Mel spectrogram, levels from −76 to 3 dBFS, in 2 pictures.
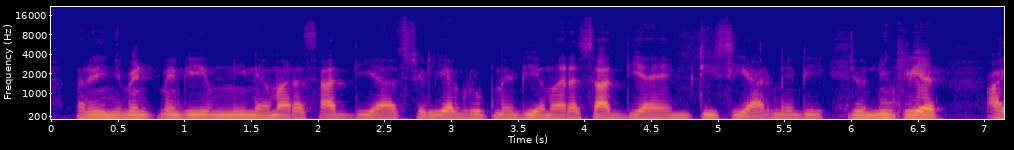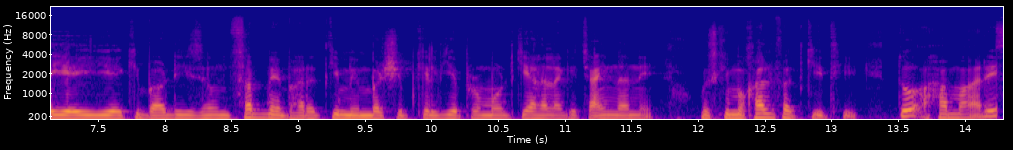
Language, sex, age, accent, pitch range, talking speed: English, male, 50-69, Indian, 115-130 Hz, 170 wpm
